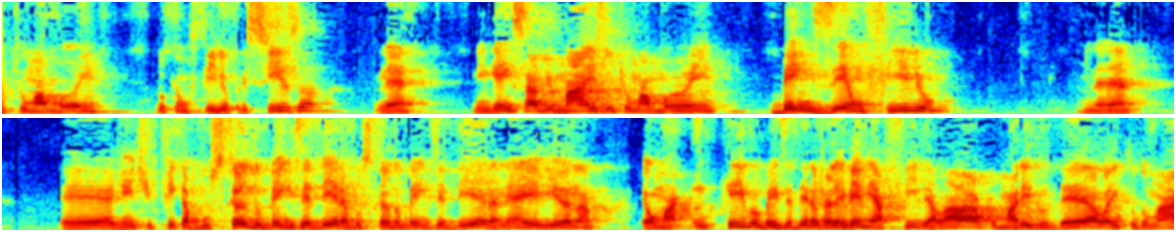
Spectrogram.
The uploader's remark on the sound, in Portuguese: Aula gravada pelo zoom.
